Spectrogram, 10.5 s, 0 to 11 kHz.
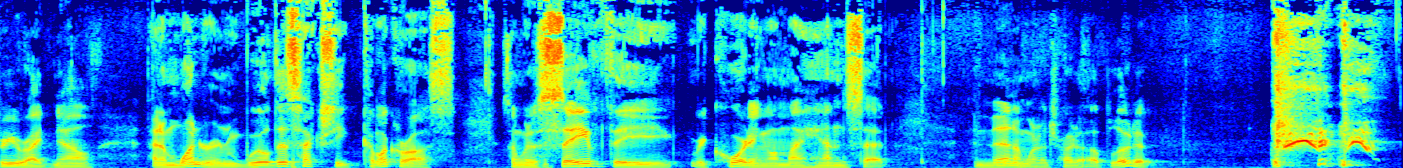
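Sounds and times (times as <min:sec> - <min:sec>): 
speech: 0:00.0 - 0:08.8, 0:09.6 - 0:10.2
person coughing: 0:09.6 - 0:10.5.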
